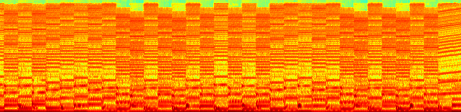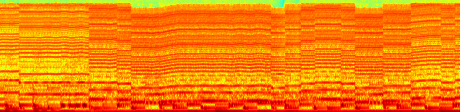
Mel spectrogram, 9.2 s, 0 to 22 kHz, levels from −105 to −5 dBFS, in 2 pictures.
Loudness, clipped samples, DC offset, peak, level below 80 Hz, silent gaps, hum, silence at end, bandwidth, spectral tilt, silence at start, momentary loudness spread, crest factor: -2 LUFS; 10%; 20%; 0 dBFS; -28 dBFS; none; none; 0 s; over 20 kHz; -1.5 dB/octave; 0 s; 2 LU; 6 dB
